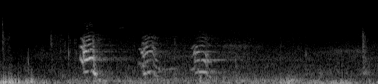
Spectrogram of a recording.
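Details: Russo-European Laikas on a drive hunt for wild boar: three short, tonal yelping barks come about half a second apart, each bright with stacked overtones, over a steady low rumble of movement and outdoor noise.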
